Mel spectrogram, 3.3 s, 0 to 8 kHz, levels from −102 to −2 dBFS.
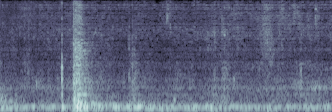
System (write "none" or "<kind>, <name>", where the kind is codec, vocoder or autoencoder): vocoder, HiFi-GAN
